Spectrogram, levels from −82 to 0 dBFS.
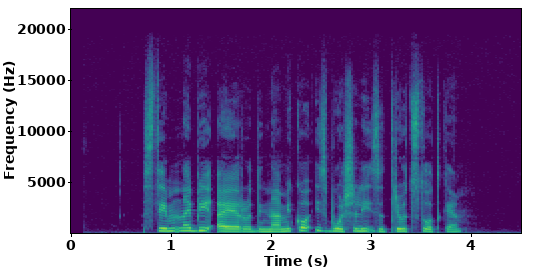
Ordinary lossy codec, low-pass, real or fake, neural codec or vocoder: none; 19.8 kHz; real; none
